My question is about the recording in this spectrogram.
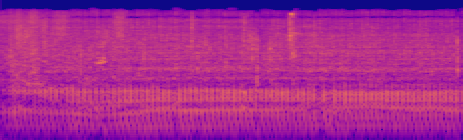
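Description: A small motorbike engine revs continuously as the bike rides and turns around a driveway, a loud, rough, buzzing drone that holds steady throughout with slight fluctuations.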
